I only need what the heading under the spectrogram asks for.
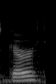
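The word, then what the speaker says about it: Goethe: Um, and I always say the dude's name wrong. I think it's Girth or G, but it's G O E T H E.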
